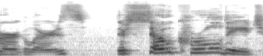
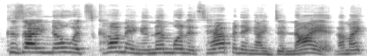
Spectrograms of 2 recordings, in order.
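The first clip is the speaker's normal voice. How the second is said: normal talking voice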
